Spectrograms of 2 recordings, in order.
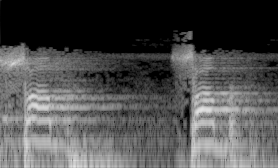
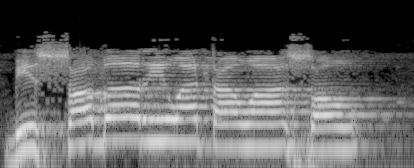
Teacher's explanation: Jika kita wakafkan bis sabr, maka mufakhamah. Namun jika wasil, wa tawasau bis sabri wa tawasau, maka di sini ra muraqqaqah.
